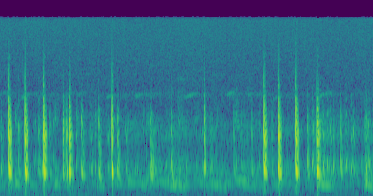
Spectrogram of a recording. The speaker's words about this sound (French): Ici, au lac Imbeau, on retrouve trois espèces différentes. La plus grosse et la plus aquatique, c'est la grenouille du Nord. Elle est verte et est grosse comme une balle de tennis. Son chant ressemble à celui d'une poule qui caquette.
